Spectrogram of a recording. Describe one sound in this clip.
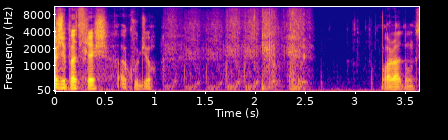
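A game character munches on food with crunchy bites.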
